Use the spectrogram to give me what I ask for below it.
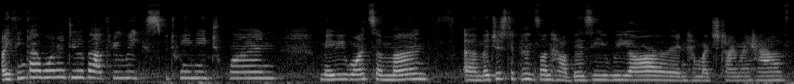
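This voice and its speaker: Moderately paced speech from a woman, somewhat breathy, with lively intonation. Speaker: cross-stitch video creator. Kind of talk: casual chat. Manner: hesitant, many fillers.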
